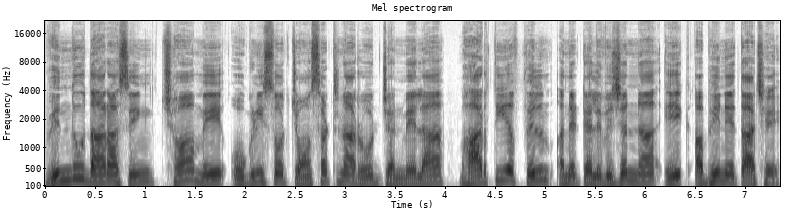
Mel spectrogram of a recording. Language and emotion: Gujarati, neutral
